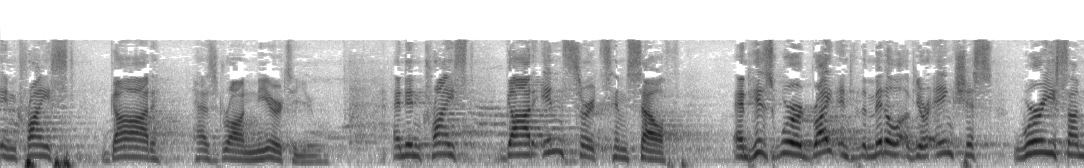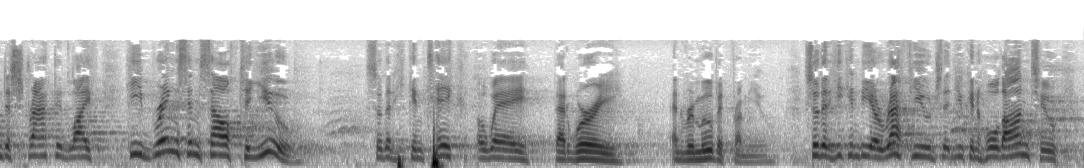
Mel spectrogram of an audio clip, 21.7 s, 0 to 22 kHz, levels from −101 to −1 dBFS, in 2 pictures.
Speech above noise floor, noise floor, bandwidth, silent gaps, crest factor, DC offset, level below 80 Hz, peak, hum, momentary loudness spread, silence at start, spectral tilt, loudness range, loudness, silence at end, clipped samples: 27 dB; -49 dBFS; 9.6 kHz; none; 22 dB; under 0.1%; -34 dBFS; -2 dBFS; none; 15 LU; 0 s; -5.5 dB/octave; 5 LU; -23 LUFS; 0.05 s; under 0.1%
